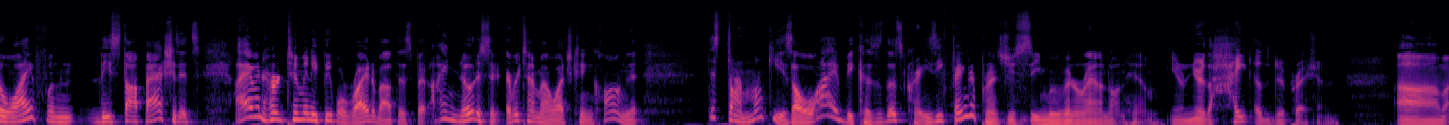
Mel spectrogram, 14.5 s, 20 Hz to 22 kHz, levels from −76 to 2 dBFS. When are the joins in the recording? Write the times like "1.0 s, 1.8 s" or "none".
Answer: 1.8 s, 11.6 s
